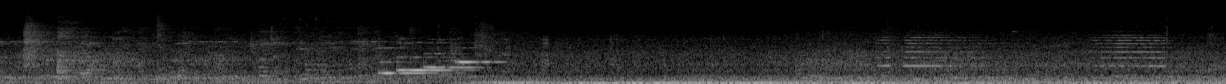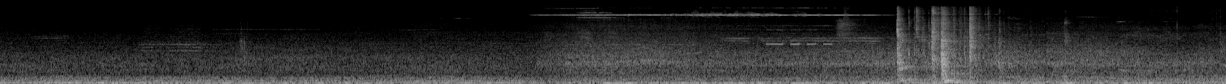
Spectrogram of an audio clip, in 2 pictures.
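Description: Street traffic ambience with buses and cars running, a steady low rumble and a horn-like tone sounding several times around ten seconds in. Before that, a few seconds of quieter station ambience with a short rising chime, and a brief loud clatter near the end.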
